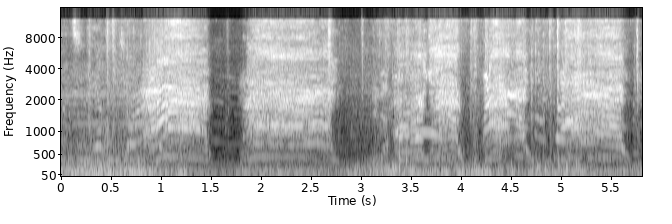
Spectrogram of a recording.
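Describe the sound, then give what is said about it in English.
A 69-year-old man yells and screams in repeated anguished bursts as he is dragged out of his seat on a flight, amid a commotion of other voices, loud, with brief pauses between the outcries. “That's the most terrifying part, is hearing the poor man yell like that.”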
